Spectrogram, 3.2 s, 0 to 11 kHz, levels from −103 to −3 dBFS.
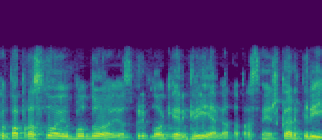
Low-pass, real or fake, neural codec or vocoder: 7.2 kHz; fake; codec, 16 kHz, 16 kbps, FunCodec, trained on LibriTTS, 50 frames a second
